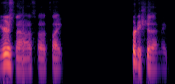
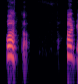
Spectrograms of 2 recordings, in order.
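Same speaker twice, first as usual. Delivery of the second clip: shocked; 10 semitones higher than usual. Retold or imitated. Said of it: "they're gonna be like".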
